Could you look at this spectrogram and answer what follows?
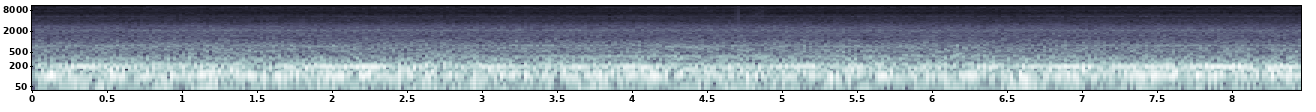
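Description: Boeing 777-300 jet engines running steadily at low power, heard from inside the cabin over the wing: an even drone with a low hum and no change in pitch while the airliner rolls slowly on the ground.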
